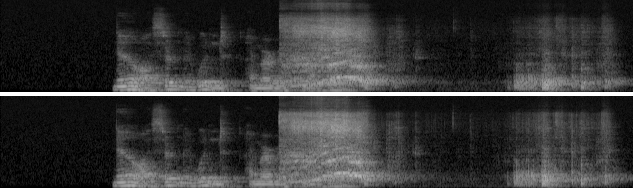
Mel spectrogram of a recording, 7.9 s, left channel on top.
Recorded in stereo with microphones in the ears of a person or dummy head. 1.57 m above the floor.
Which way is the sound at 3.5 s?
80° right.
